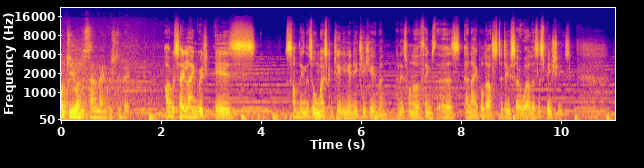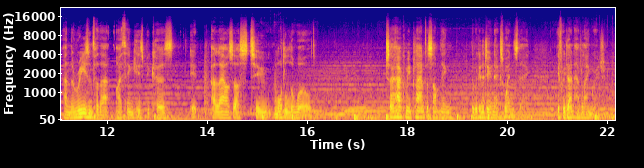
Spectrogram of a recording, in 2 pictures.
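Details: Adult male speaker in interview, brief question from another voice, background music; normal fluent speech.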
